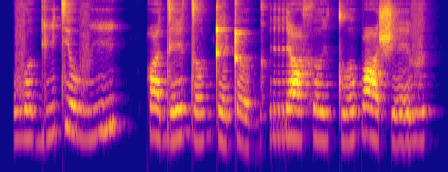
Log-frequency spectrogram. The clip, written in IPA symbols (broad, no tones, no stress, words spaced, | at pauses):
vɤɡitʲou̯vi | qʷede dɤɡ ʈeʈɤɡ | rʲɑxɤi̯ tʷɤbɑʃev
